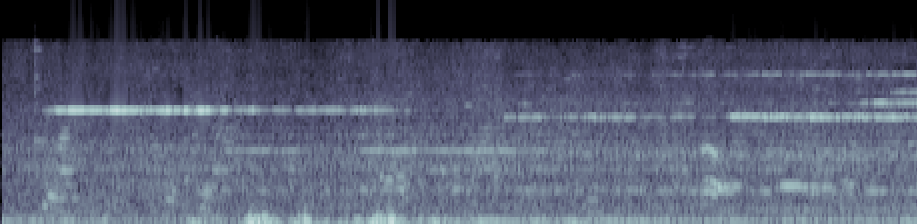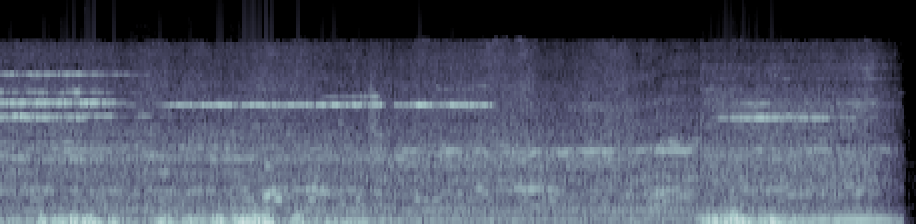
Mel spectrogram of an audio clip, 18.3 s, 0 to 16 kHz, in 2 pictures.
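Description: Train wheels squeal in long, high sustained tones over a deep rumble of rail cars, with several overlapping screeches drifting in and out across a busy rail yard where cars are resorted between eastbound and westbound trains, heard from a 7th-floor observation deck.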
